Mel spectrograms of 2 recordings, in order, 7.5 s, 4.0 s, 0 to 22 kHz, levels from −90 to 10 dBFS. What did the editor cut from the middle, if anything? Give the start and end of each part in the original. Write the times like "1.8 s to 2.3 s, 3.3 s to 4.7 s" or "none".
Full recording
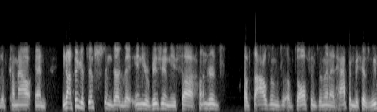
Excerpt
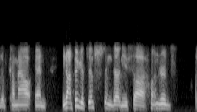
2.4 s to 3.4 s

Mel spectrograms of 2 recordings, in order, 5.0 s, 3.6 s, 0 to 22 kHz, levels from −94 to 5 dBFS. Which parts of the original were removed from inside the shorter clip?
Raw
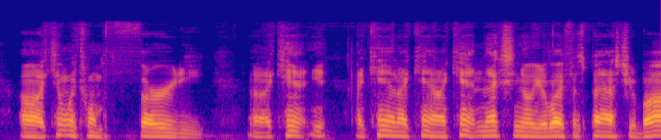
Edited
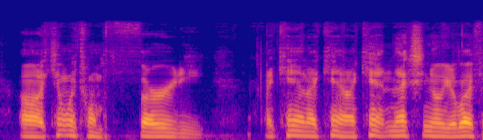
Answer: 1.9 s to 2.5 s

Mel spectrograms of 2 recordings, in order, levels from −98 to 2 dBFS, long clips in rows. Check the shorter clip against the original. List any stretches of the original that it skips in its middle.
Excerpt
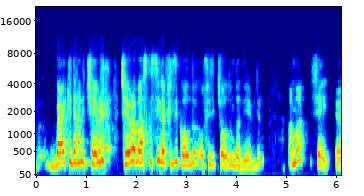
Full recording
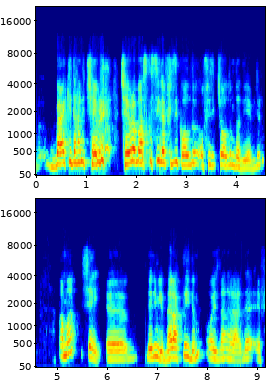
none

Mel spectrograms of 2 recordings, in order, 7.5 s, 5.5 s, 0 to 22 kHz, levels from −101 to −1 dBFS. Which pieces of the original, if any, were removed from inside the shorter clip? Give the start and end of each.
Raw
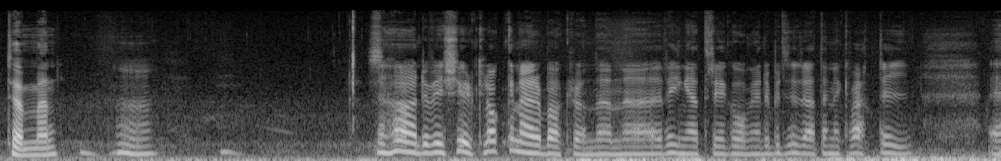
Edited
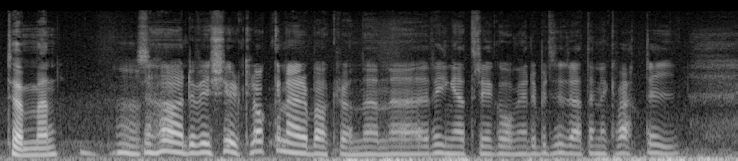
1.0 s to 2.8 s

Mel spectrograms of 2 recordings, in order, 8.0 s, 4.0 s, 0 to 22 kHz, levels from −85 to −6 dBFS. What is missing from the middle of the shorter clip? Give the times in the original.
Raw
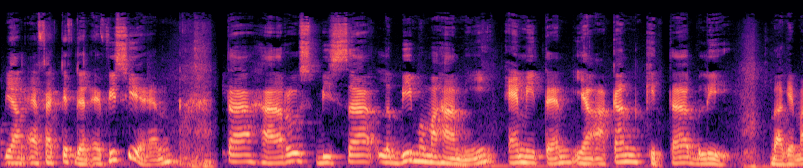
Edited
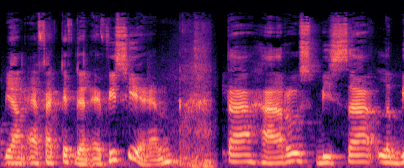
none

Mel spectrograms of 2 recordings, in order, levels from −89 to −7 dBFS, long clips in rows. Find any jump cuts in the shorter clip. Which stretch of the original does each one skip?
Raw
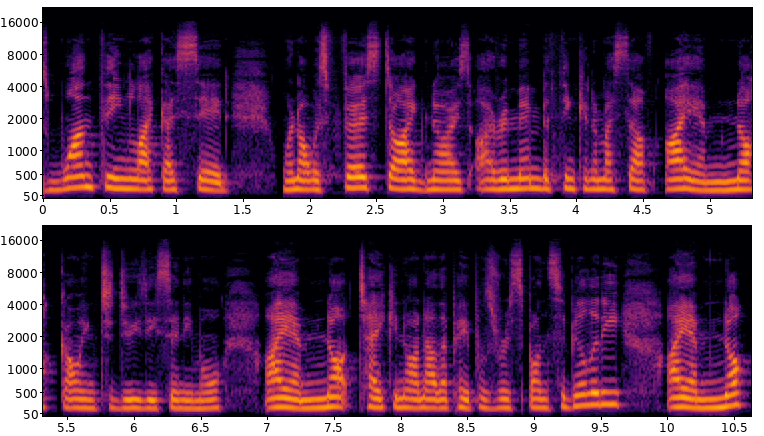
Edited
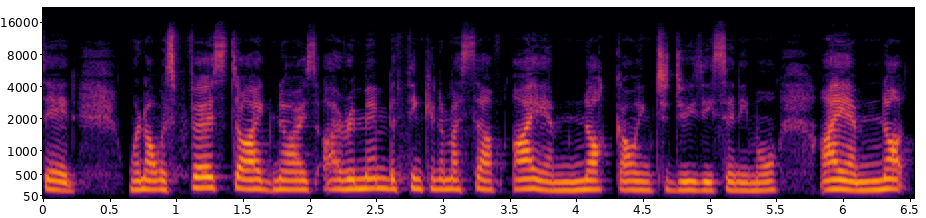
none

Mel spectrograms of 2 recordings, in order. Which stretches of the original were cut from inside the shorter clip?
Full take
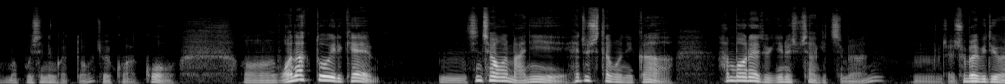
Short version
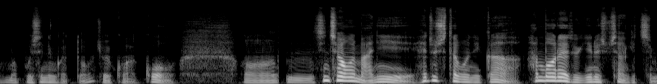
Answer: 2.8 s to 4.3 s, 6.8 s to 7.1 s

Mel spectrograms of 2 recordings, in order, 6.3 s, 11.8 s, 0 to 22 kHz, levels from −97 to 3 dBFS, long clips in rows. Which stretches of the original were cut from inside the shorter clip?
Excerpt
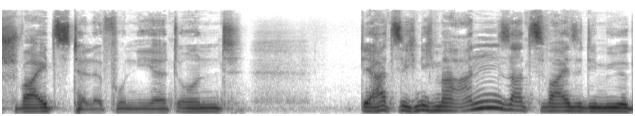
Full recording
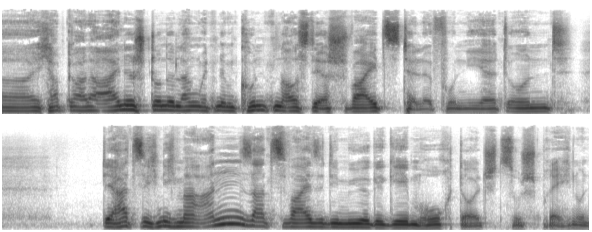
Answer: none

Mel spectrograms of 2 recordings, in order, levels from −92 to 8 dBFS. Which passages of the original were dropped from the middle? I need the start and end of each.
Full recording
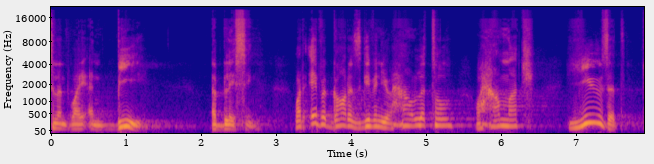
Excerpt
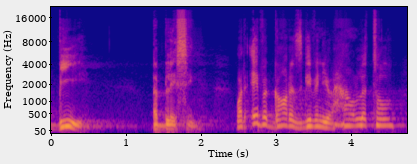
none

